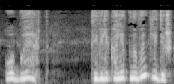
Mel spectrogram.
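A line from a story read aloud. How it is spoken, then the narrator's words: Exclaimed. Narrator (Russian): воскликнула Мэри Поппинс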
